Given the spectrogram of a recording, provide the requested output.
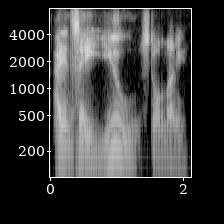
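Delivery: YOU stretched out with a big pitch swell; stress on YOU. Shown as a demonstration. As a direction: lean hard on the word "you". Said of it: "now the emphasis is you".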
